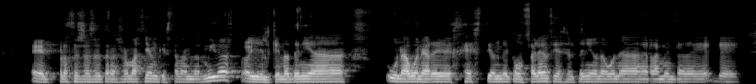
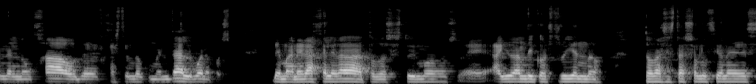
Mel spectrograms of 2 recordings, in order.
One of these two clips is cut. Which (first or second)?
first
